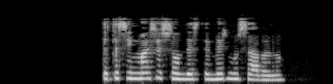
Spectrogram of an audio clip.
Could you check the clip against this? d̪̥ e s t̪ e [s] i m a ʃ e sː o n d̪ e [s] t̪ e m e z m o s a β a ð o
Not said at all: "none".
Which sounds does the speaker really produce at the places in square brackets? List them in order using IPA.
s, s

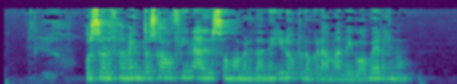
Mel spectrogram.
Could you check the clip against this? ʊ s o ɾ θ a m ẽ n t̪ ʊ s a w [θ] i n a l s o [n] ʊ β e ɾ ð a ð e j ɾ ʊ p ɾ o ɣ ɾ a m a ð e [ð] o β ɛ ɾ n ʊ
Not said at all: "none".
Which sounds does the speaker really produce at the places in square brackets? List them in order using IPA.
f, ŋ, ɣ

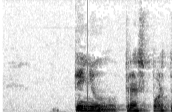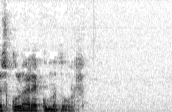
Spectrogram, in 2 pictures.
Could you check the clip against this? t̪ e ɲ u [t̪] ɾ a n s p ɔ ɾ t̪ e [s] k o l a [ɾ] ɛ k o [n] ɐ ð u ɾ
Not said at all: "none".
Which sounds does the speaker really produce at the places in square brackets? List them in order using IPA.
t̪, s, ɾ, m

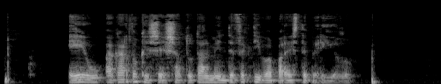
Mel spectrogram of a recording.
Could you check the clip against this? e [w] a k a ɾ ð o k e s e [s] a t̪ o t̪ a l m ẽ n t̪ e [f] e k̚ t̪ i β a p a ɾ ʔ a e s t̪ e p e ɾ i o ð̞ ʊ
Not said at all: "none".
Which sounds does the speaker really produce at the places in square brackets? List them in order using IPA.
w, ʃ, f

